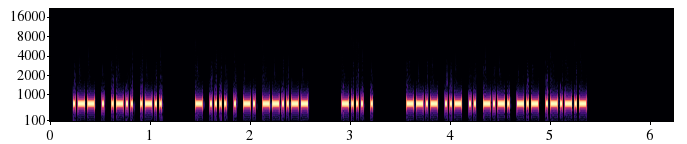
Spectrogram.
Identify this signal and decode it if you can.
Morse code, heard as a keyed tone, about 51 wpm, 700 Hz. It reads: WELL THEN, BE QUICK.
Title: 2x Word-Spacing - Sentences from Top 500 Words - 50wpm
